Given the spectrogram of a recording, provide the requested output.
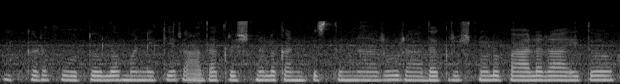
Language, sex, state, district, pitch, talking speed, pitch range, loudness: Telugu, female, Andhra Pradesh, Guntur, 200 Hz, 85 wpm, 195-205 Hz, -25 LUFS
